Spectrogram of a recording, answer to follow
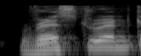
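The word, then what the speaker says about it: restaurant: করতে হবে so vehicle রেস্টুরেন্টকে আপনারা কি বলবেন রেস্ট রেস্ট বলা প্রথম অংশটুকু বলবেন রেস্ট তারপরে গিয়ে লাস্টেরটুকু বলবেন রন্ট লাস্টে গিয়ে কি বলবেন রন্ট প্রথমে বলবেন রেস্ট তারপরে বলবেন রন্ট রেস্ট রন্ট রেস্ট রন্ট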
